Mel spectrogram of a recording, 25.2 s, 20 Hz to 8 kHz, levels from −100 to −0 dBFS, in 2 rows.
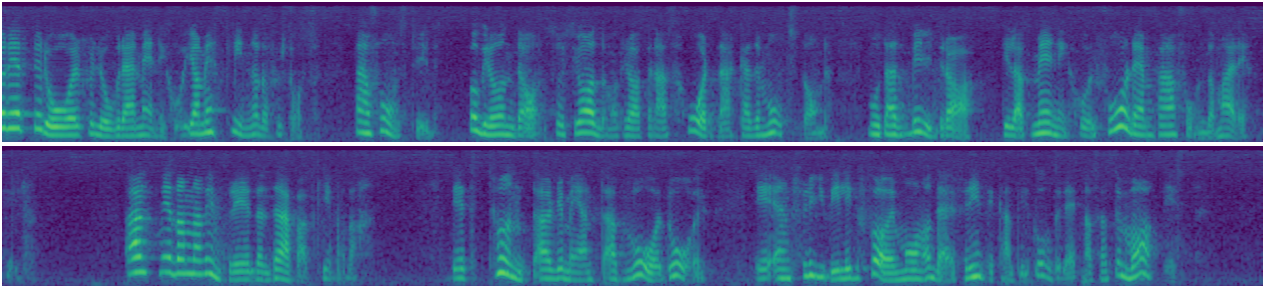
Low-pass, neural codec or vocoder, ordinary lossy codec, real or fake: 7.2 kHz; codec, 24 kHz, 0.9 kbps, WavTokenizer, medium speech release version 2; MP3, 64 kbps; fake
